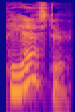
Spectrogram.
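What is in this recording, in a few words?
"piaster", British English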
